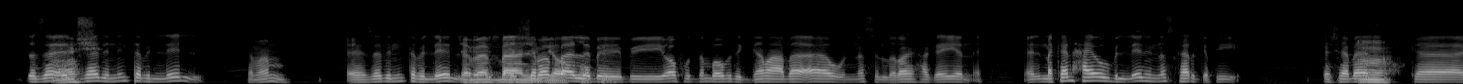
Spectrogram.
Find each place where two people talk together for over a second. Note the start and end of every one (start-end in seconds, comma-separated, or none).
4.6-6.1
